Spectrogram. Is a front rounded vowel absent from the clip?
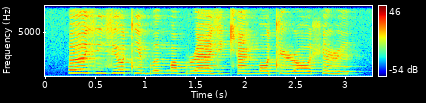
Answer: yes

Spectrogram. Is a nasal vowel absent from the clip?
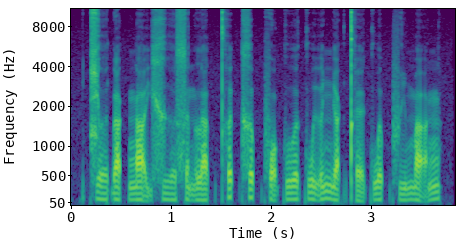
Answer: yes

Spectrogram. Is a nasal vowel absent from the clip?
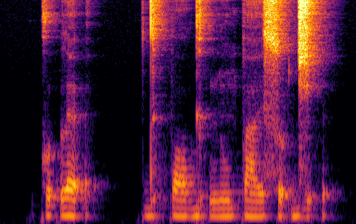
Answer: no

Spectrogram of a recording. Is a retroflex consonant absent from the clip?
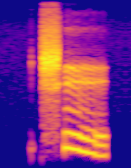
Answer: no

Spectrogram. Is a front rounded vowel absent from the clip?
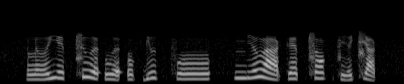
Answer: yes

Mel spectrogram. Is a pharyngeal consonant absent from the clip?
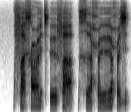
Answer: no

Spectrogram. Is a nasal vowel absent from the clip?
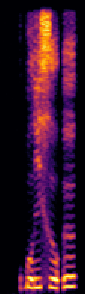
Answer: yes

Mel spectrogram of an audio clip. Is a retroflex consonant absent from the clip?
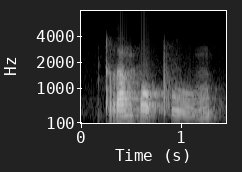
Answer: yes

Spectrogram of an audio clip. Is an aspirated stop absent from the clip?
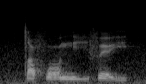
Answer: yes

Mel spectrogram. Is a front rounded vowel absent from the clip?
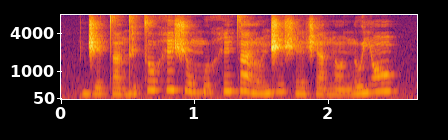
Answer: yes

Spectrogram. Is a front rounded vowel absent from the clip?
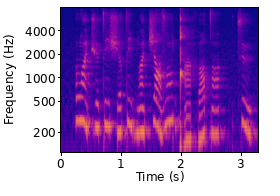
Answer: no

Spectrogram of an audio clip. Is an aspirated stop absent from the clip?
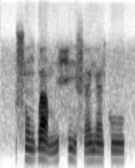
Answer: yes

